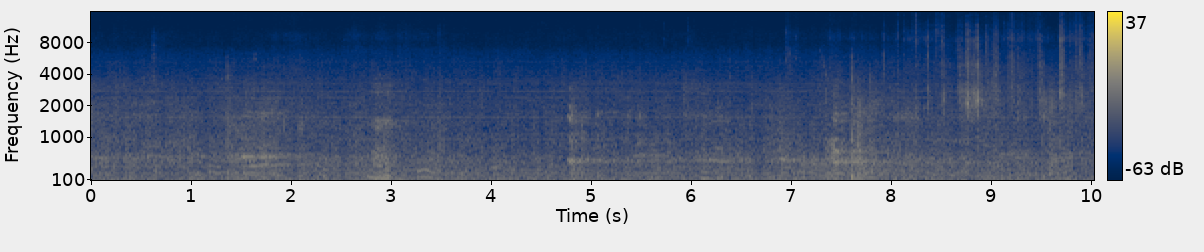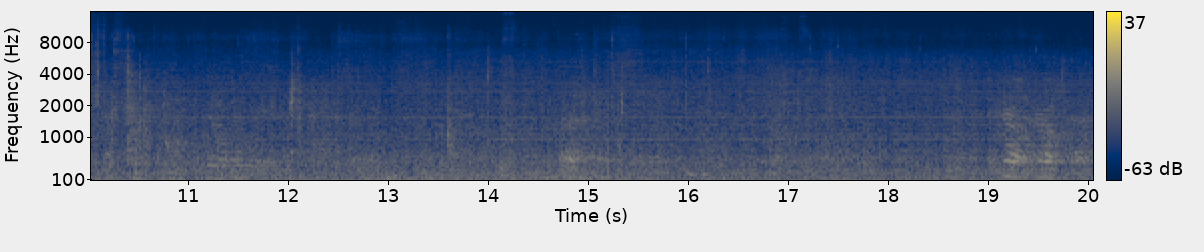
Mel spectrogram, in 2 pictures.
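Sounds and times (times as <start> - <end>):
background chatter of people: 0.0 - 20.0.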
